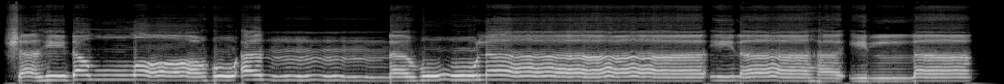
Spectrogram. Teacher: Annahu la pula kita panjangkan 4 atau 5 harakat. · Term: mat jaiz munfasil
